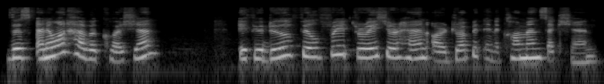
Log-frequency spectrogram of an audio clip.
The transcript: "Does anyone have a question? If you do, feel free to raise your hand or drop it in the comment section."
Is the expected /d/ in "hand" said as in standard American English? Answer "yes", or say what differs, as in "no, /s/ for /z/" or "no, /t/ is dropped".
yes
